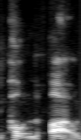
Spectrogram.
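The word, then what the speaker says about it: Poulton-le-Fylde: And for those of you that had a go at me the other week, because I said my mum lives in Poulton-le-Field. And she doesn't. She lives in Poulton-le-Field. But people are sending me messages saying, you said that wrong. Your mother lives in Poulton the Fylde, not Field.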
